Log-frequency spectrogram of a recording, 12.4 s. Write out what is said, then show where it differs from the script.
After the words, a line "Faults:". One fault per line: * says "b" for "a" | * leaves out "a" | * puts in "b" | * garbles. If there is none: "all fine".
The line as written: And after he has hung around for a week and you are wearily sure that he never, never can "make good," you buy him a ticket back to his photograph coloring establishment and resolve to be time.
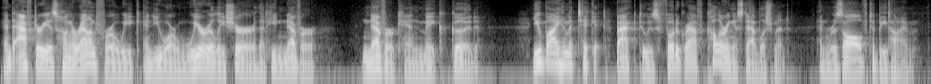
And after he has hung around for a week and you are wearily sure that he never, never can "make good," you buy him a ticket back to his photograph coloring establishment and resolve to be time.
Faults:
all fine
